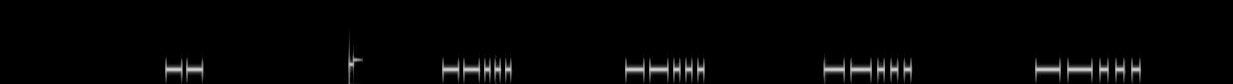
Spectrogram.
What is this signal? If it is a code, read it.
Morse code, heard as a keyed tone, about 20 wpm, spaced as for 6 wpm, 700 Hz. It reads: M 7777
